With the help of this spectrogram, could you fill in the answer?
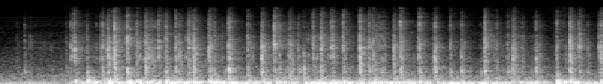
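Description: Long nails and fingertips type quickly across the keys of a backlit plastic computer keyboard. After a brief quiet start, the result is a dense, continuous run of short clicks and taps over a heavy low thump.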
